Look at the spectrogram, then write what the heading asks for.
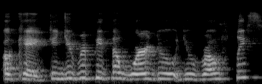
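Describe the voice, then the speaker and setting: High-voiced woman teaching an online class. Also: moderate pace, fairly bright tone. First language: Spanish. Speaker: English teacher. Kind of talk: online class instruction, calling on students.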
